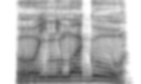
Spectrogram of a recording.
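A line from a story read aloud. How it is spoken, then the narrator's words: Groaning. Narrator (Russian): простонал Силок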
